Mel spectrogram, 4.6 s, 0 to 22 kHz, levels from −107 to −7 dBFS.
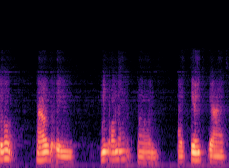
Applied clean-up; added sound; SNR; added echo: neural mask model DeepFilterNet 3.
